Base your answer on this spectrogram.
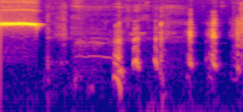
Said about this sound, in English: Now, I have this whistle because I spent the weekend coaching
